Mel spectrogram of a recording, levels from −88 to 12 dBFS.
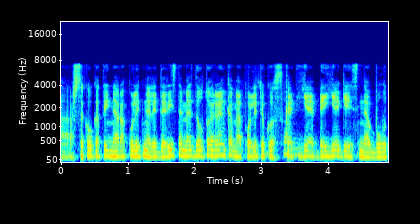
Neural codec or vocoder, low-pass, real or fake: none; 7.2 kHz; real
